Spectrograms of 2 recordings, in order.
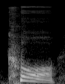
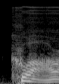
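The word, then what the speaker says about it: Kaur: the pronunciation of bubbly quoi i believe i pronounced it phonetically it's actually pronounced core he's texted again this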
